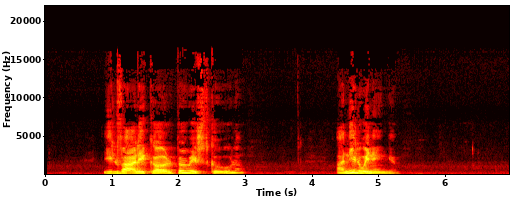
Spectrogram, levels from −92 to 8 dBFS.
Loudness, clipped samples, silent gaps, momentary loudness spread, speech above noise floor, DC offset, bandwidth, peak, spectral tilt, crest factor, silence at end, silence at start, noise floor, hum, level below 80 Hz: -18 LUFS; under 0.1%; none; 15 LU; 44 dB; under 0.1%; 16 kHz; -2 dBFS; -6 dB/octave; 18 dB; 1.65 s; 0.9 s; -61 dBFS; none; -62 dBFS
